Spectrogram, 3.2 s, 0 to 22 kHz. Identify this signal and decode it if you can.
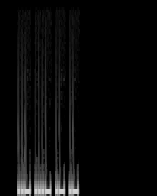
Morse code, heard as a keyed tone, about 34 wpm, 700 Hz. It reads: UVAA
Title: All Cut Numbers - 4-Digit 35wpm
